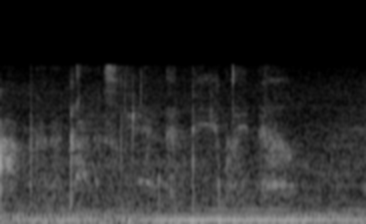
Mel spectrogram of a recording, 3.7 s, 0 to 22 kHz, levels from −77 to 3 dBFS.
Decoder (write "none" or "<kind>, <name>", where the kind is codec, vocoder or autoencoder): none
